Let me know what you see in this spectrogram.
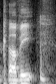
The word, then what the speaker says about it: Covey: Under Covey, rhymes with Lovey.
